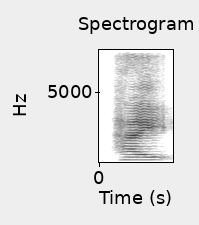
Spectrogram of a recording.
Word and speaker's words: hij: Yeah, so this is a sound that is really easy to make if you already know how to say I. You just make it a little bit shorter and in the mouth, I.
